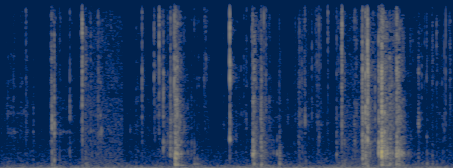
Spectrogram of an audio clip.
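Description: A solid, translucent green soap bar held in the hand is carved and scraped with a utility-knife blade. Quiet, crisp, crinkly scraping and shaving bursts come in irregular strokes, with bright, dry edges and almost no low end. Each cut stops short with no ring.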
